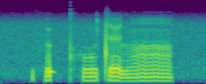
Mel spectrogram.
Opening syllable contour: high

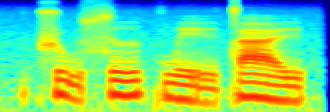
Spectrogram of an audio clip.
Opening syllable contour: low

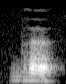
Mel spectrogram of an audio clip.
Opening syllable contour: low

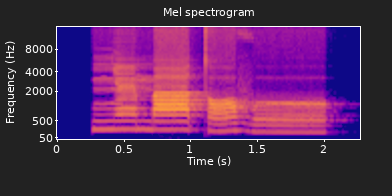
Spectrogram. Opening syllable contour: high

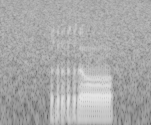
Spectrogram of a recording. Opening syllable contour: low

